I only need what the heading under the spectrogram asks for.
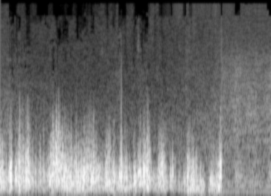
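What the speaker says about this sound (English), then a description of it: "Ah, that wind is so cold today." Cold wind gusting hard across the microphone outdoors, uneven bursts of blustery rumble and rustle close up, no voices.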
